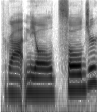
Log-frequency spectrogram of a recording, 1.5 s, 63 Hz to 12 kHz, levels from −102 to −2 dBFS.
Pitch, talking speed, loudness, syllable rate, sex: 175 Hz, 165 wpm, -15 LUFS, 4.9 syllables/s, female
